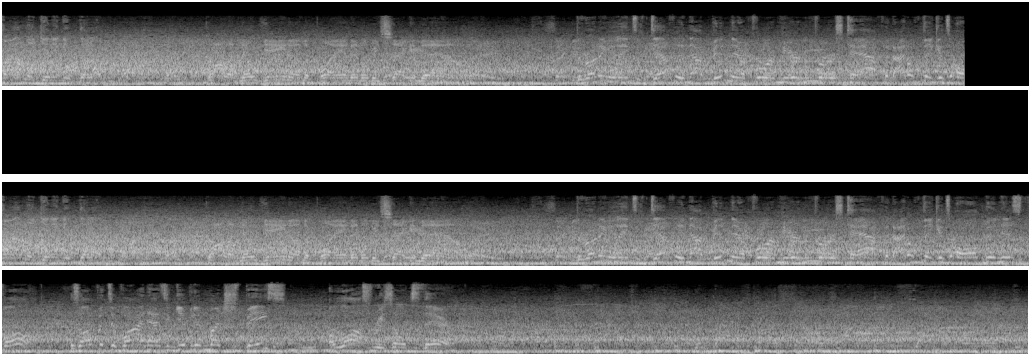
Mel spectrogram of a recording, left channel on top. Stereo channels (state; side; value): drops out; left; at 9.7 s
